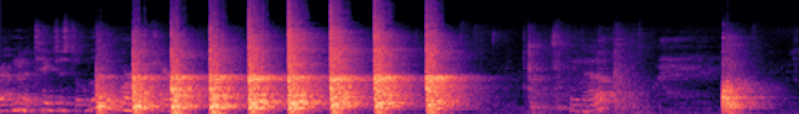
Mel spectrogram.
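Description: A wooden mallet strikes a chisel in a quick run of sharp knocks.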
